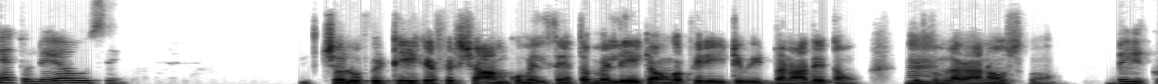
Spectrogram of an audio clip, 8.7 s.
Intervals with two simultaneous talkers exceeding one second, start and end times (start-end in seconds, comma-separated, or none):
none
